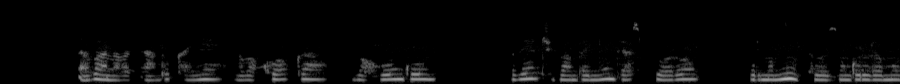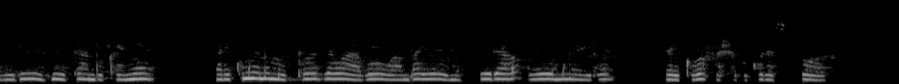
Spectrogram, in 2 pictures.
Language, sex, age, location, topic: Kinyarwanda, female, 18-24, Huye, health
